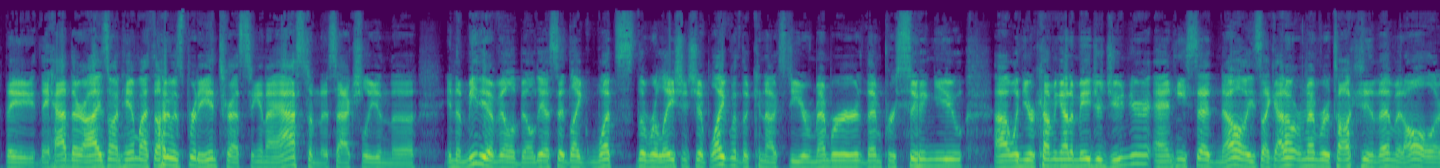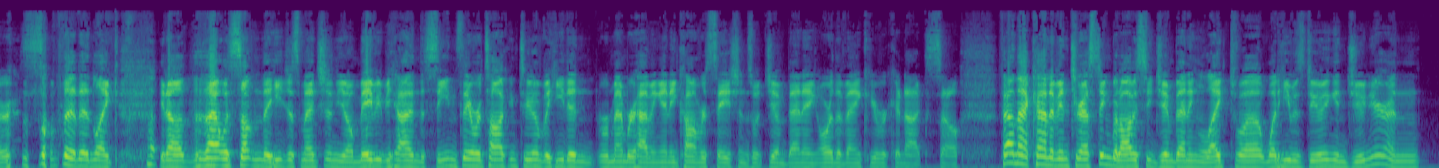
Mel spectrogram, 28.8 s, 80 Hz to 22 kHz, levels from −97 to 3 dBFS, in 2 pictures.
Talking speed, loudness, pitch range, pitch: 250 wpm, -19 LUFS, 125-150 Hz, 140 Hz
